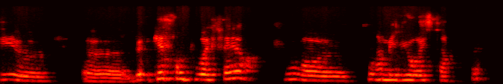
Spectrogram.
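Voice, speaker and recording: Her pitch sits fairly high as this woman talks at a moderate pace with ordinary pitch variation. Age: 60s. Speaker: acupuncturist. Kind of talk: interview. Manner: hesitant.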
